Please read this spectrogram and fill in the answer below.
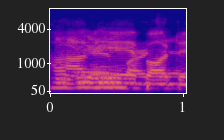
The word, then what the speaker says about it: Javier Bardem: I thought Harvey R. He's Harvey R. How do you say it? Javier, Javier Bardem.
